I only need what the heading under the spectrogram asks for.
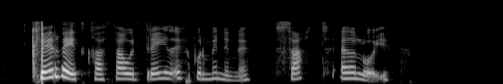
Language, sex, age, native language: Icelandic, female, 20-29, Icelandic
